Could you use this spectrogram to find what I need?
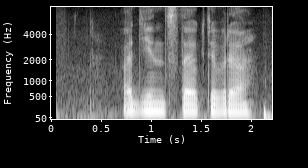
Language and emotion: Russian, neutral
